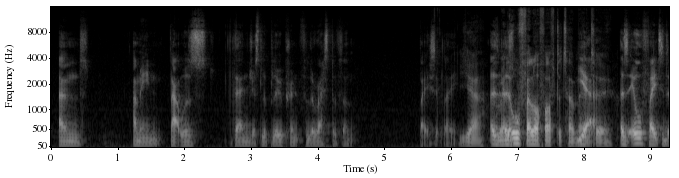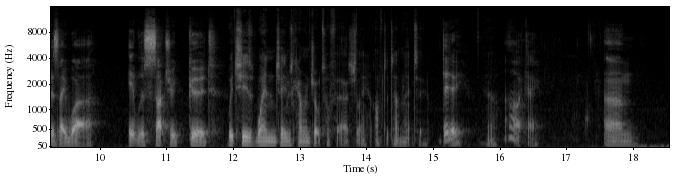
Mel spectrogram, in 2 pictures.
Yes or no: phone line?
no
